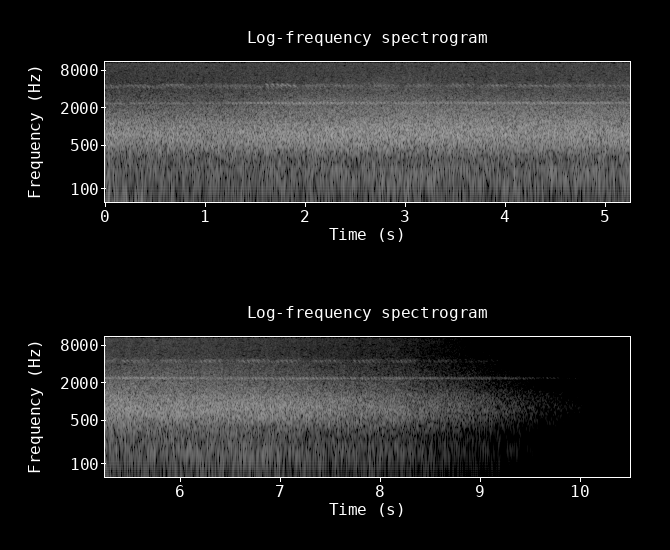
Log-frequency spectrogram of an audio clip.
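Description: Outro of a electronic pop track: a steady wash of noise with two faint, thin, high steady tones over it, no beat or voice, fading out from about seven seconds in to silence near the end.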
